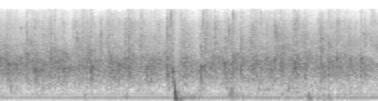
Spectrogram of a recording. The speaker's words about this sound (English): I'd like to thank Atlanta. I think you've done a marvellous job. Yeah, a round of applause for Atlanta.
